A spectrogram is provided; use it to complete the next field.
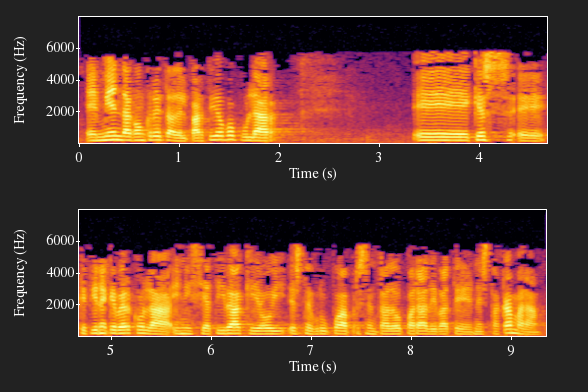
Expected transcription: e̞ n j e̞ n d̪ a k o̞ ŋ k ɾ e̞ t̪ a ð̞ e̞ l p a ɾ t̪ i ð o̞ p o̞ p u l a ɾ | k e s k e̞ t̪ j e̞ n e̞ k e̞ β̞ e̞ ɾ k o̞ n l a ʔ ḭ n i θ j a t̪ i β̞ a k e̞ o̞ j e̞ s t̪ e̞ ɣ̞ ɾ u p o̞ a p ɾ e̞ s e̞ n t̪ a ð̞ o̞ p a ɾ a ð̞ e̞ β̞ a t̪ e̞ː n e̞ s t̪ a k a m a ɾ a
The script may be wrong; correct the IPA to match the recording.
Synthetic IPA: e̞ m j e̞ n d̪ a k o̞ ŋ k ɾ e̞ t̪ a ð̞ e̞ l p a ɾ t̪ i ð o̞ p o̞ p u l a ɾ | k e s k e̞ t̪ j e̞ n e̞ k e̞ β̞ e̞ ɾ k o̞ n l a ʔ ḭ n i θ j a t̪ i β̞ a k e̞ o̞ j e̞ s t̪ e̞ ɣ̞ ɾ u p o̞ a p ɾ e̞ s e̞ n t̪ a ð̞ o̞ p a ɾ a ð̞ e̞ β̞ a t̪ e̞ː n e̞ s t̪ a k a m a ɾ a

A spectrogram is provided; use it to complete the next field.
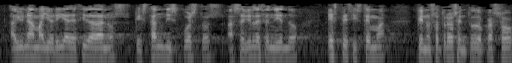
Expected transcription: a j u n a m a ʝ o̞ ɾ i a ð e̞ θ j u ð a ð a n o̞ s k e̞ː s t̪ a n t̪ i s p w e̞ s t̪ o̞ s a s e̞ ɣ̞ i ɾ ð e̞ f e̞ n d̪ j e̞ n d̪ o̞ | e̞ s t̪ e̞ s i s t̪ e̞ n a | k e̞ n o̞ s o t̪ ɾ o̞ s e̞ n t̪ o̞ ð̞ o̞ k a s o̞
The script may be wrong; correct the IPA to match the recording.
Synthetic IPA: a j u n a m a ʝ o̞ ɾ i a ð e̞ θ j u ð a ð a n o̞ s k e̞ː s t̪ a n d̪ i s p w e̞ s t̪ o̞ s a s e̞ ɣ̞ i ɾ ð e̞ f e̞ n d̪ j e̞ n d̪ o̞ | e̞ s t̪ e̞ s i s t̪ e̞ m a | k e̞ n o̞ s o t̪ ɾ o̞ s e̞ n t̪ o̞ ð̞ o̞ k a s o̞

